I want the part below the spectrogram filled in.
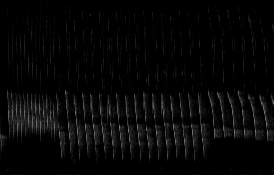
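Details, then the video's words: Young canary in fast song: a quick high trill, then a long run of rapid downward-sweeping whistled notes, nearly three a second, with quiet low background noise. "Pancingan Kenari Muda Cepat Bunyi & Ngeriwik"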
